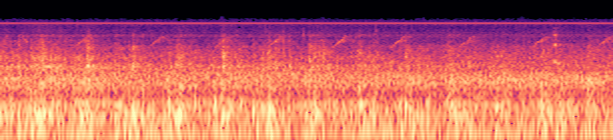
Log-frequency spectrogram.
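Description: Passenger train on a heritage railway running past across the water: a steady low rumble with a regular light clicking about two or three times a second.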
